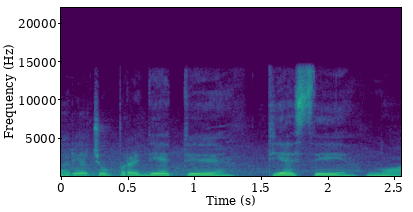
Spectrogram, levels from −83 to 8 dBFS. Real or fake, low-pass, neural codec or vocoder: real; 14.4 kHz; none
